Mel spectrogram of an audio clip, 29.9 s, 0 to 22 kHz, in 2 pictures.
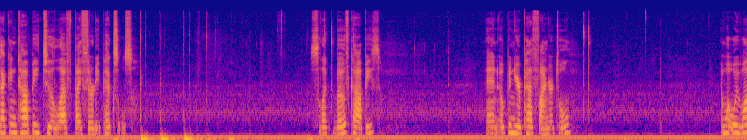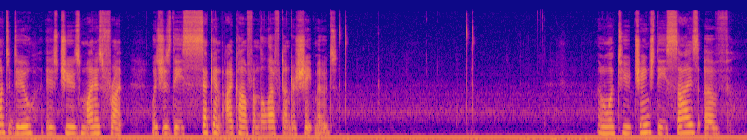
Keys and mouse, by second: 2.8 shift+Left, 3.2 shift+Left, 3.6 shift+Left, 6.5 shift+click, 11.7 click.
